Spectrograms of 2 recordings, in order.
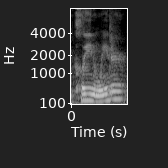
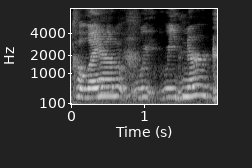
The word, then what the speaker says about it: Kalan Wiedner: and they called him Clean Wiener, and so that's a, Seriously? it was just a very funny mispronunciation. it mispronunciation. was Kalan Wiedner, but it sounded like Clean Wiener.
